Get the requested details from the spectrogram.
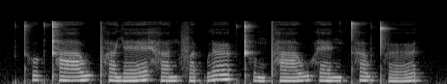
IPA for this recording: t̪ʰ ʊ˨ k̚ t̪ʰ aː˨˥ w pʰ ɐ˨ j ɛː˨˥ h ɐ˨˧ n f ɐ˨ k̚ l œː˥ k̚ t̪ʰ ʊ˨˩ ŋ pʰ aː˨˥ w h ɛː˨ ŋ t̪ʰ ɐ˧ w t̪ʰ œː˨˥ t̚

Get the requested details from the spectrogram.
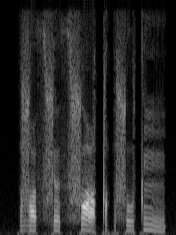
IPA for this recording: zˤ o θ s ø θ s ɔ tˤ | s u t ĩ

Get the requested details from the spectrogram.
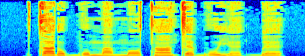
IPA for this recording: t a˦ ɾ o˧ b o˧ m a˨ m ɔ˧ t ã˦ t ɛ˦˨ b o˧ j ɛ˨ ɡ͡b ɛ˧

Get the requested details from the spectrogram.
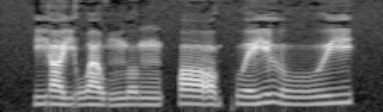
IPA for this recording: j ɐ˨˩ j w ɐ˨˩ w n̪ ʊ˨ ŋ | ɔː˨˩ kʷ e˨˥ j l uː˨˥ j

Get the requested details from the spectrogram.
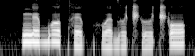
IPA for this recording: ŋ e˥ b ɤ˥ t̪ʰ e˩ kʷʰ ɛ˩ d̪ ɯ˩ t͡ʃʼ ɯ˩ t͡ʃʼ o˥

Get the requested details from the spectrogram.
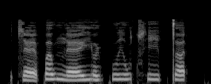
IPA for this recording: t͡s ɛː˨˩ p ɐ˥ w n̪ ɛː˨˥ j ɵ˧ ɥ kʷ iː˥ w t͡sʰ iː˥ p̚ t̪ ɐ˥ t̚

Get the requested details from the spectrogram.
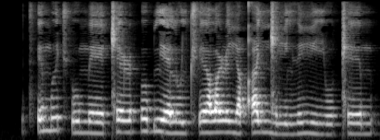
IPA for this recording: t͡sʼ ɪ˦ m ɯ˦ t͡ʃʼ u˨ m eː˨ ǁ ɪ˦ ɭ | ʊ˦ b lʲ ɛ˨ l u˨ lʲ t͡ʃʼ ɪː˦ lˠ ɯ˦ ɭ iː˨ qʼ i˦ lʲ ŋ͡ǁ iː˨ lʲ ð iː˦˨ j u˨ ǁ ɪː˦ m

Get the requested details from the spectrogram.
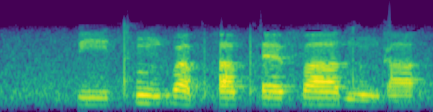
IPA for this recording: k͡p iː˨ tʰ ũ˦ ɡʷ a˦˨ pʰ a˦ pʰ ɛ˦ f aː˦ d ũ˨ ɡ a˦

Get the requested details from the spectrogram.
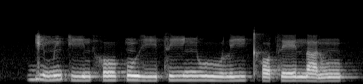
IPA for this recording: ɡ i˦˨ m ĩ˦ k iː˨ n h oː˦ k ũ˦ ɣ iː˨ t͡s iː˦ ɲ uː˦˨ l iː˦ kʰ ɔ˨ t͡s eː˦ n a˦˨ ɾ ũ˦

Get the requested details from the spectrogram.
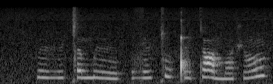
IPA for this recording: p ɨ ɣ ɨ ǀ ə m ɨ | z ɨ ǀ u ǃ ʉ t ɒ m õ ʃ õ

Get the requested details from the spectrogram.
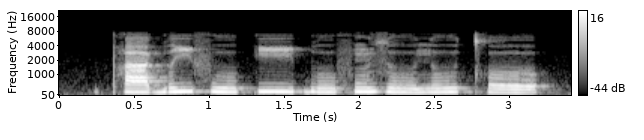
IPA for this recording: pʰ a˨ ɡʷ iː˦ f uː˨ k iː˦˨ ɓ u˨ f ũ˦ z uː˨ n uː˦ tʰ o˨

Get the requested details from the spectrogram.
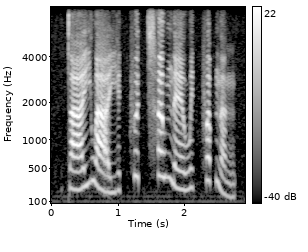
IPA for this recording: t̪ aː˨˥ j w aː˨˩ j ɪ˨˥ k̚ f ɵ˥ t̚ t͡sʰ ɐ˥ w n̪ ɛː˨ w ɪ˧ k̚ f ɐ˥ p̚ n̪ ɐ˨˩ ŋ

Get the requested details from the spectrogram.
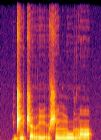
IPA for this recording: d͡ʒ i˦ t͡ʃ ɛ˨ r iː˦˨ r ʃ ĩ˦ ŋ n uː˦ r ã˨

